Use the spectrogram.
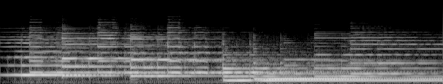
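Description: Instrumental opening of a 1960s French rock song: twangy electric guitar notes ringing with heavy echo and reverb, a steady loud sequence of sustained chords sliding lower, with no singing yet.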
